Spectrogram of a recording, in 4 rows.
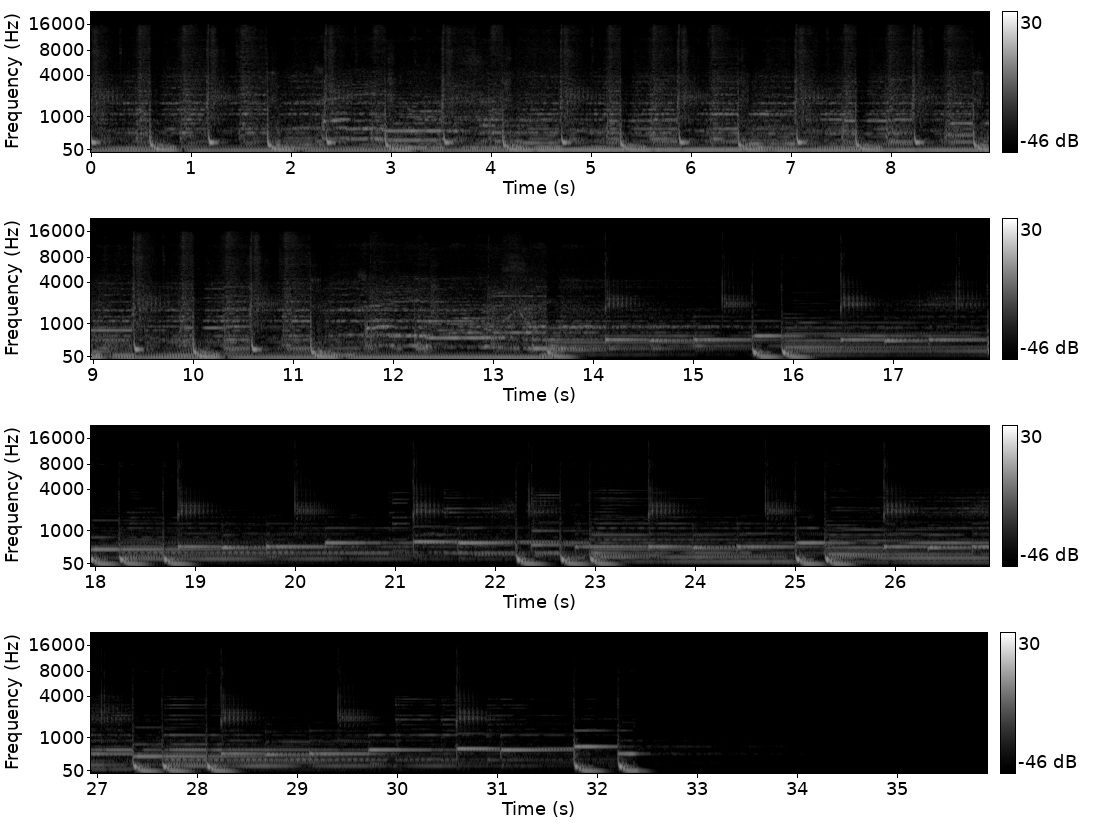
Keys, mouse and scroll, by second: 0.0-1.0 middle drag, 1.0 scroll down 2, 1.1-2.5 middle drag, 3.8 scroll down 1, 3.9-5.5 shift+middle drag, 6.3 click, 6.6 click, 6.7-7.2 scroll down 1, 7.2 Left, 7.4 Left, 7.6 Left, 7.8 Left, 8.0-8.5 scroll down 1, 8.5 Left, 8.8 Left, 9.1 Left, 9.4 Left, 9.7 Left, 10.0 Left, 10.3 Left, 10.8-11.3 scroll down 3, 11.3 Left, 11.6 Left, 11.9 click, 12.6 scroll down 3, 12.8-14.0 drag, 12.8 middle click, 14.0 a, 14.5 m, 18.5 Left, 18.5 Left, 21.1 click, 21.7 a, 22.0 shift+click, 22.6 click, 23.1 middle click, 23.6 click, 23.9-24.3 middle drag, 27.8 middle click.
